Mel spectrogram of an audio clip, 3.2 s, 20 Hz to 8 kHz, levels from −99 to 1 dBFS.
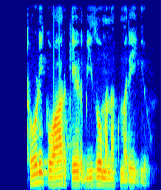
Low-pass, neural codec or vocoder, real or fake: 7.2 kHz; none; real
